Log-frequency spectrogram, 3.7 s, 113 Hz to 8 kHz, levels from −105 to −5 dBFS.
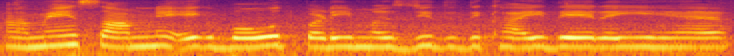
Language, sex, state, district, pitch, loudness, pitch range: Hindi, female, Punjab, Fazilka, 230 Hz, -14 LUFS, 230-240 Hz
